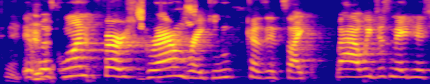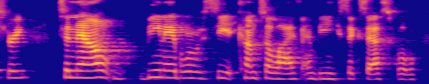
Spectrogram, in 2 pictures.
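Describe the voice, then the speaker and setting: Bright, high-voiced young American woman. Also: moderate pace, low-quality recording. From Texas, United States. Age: young adult. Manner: enthusiastic, effusive. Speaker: interview guest, former college soccer player. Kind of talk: casual interview chat.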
